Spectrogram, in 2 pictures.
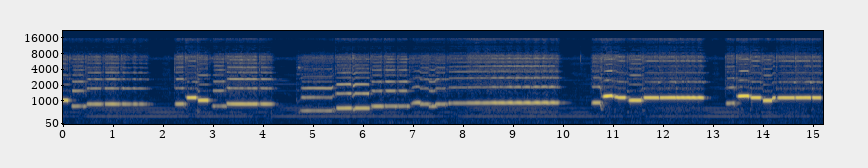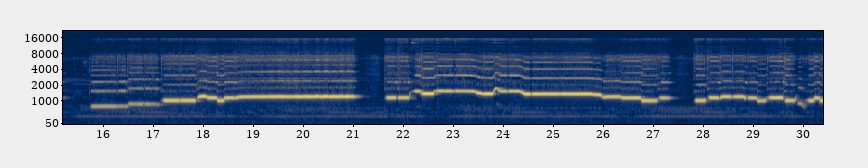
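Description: Bamboo transverse flute playing a slow melody in about eight phrases, broken by short breath pauses. Notes step and glide smoothly from one pitch to the next.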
